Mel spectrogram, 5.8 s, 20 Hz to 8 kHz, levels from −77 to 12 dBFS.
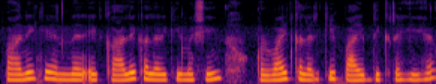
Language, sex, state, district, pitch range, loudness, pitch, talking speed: Hindi, female, Jharkhand, Ranchi, 190-225 Hz, -15 LUFS, 195 Hz, 165 wpm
